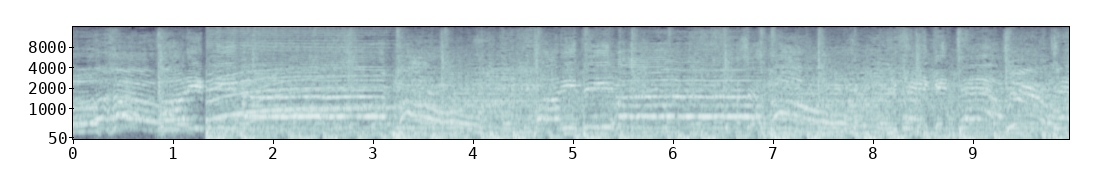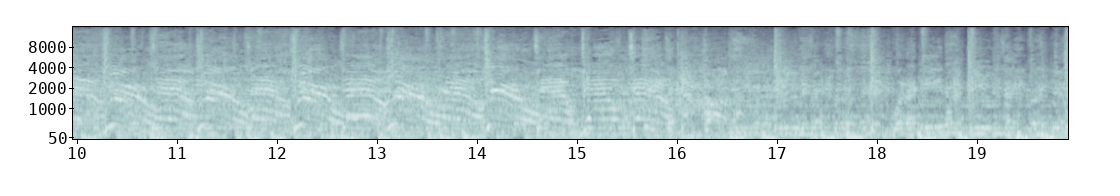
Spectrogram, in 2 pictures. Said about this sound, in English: Now everybody at home, when I say party people, I want you to stand in your living room and scream.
